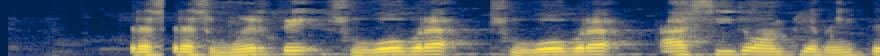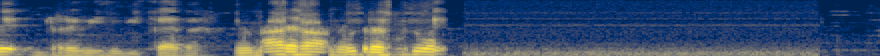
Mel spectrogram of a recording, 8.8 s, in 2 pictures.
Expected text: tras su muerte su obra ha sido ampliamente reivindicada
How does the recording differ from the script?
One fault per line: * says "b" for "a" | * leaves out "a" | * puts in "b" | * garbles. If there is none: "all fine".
* puts in "tras"
* puts in "su obra"
* garbles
